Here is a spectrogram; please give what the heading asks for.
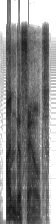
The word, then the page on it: underfelt: British English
